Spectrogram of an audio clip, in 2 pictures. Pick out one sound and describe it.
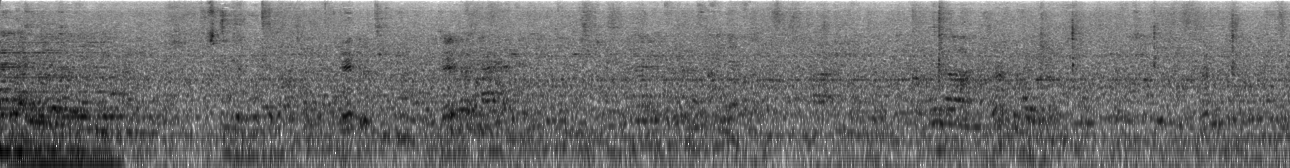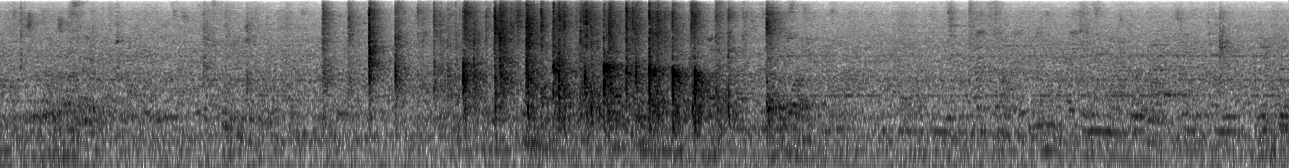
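Several men and women chat quietly nearby.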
